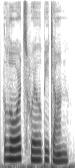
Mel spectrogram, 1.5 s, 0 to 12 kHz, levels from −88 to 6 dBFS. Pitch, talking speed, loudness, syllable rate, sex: 170 Hz, 200 wpm, -16 LUFS, 4.0 syllables/s, female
